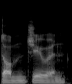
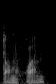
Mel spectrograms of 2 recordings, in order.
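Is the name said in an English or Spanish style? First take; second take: English; Spanish. First: The name is said with English sounds. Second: The name is said with Spanish sounds. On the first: "he pronounced all all foreign names in a in an English accent" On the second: "I'm sure it's Don Juan"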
